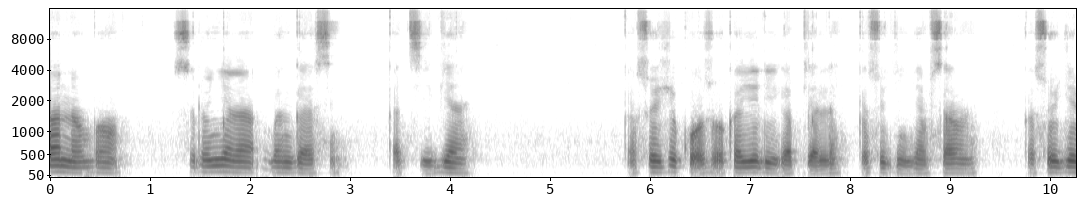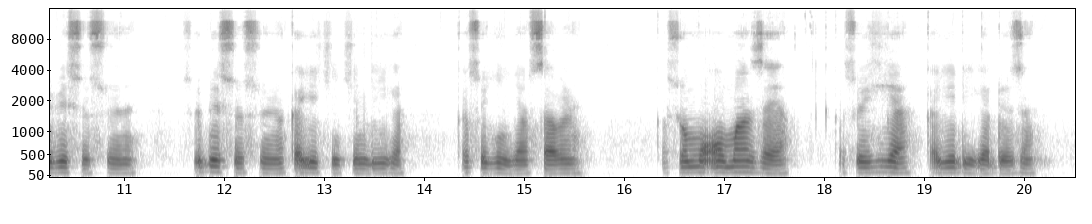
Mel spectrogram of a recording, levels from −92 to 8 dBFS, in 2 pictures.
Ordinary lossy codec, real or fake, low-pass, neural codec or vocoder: Opus, 16 kbps; real; 14.4 kHz; none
